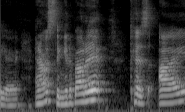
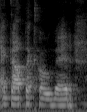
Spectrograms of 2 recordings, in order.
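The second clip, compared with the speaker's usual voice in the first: put-on low, soft Midwestern mom accent; 4 semitones lower, 6 dB quieter than usual. Retelling her call with a friend's mom, midwestern mom voice. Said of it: "she did a very good like midwestern mom voice".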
